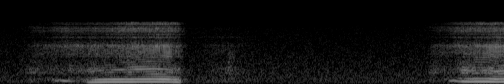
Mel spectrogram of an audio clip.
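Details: Person snoring loudly: buzzing vibration on inhaled breaths, about two breaths in five seconds, with quiet pauses between; snoring.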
